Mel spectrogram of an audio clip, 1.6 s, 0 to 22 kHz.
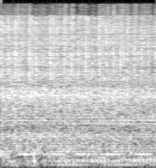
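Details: Three-phase HVAC compressor, 17 years 6 months old, running with gauges connected: continuous loose, tinny rattle over the hum, like aluminum cans shaking inside; worn out and failing internally, replacement to be quoted.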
